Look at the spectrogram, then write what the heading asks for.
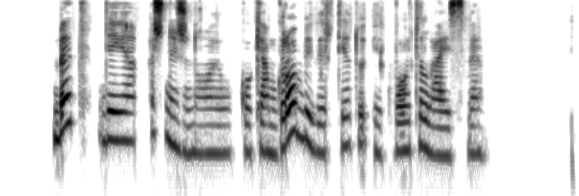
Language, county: Lithuanian, Vilnius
